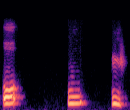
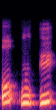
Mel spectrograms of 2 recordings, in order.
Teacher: le U est vraiment devant le ou est un peu plus au milieu et le O est vers le fond vers la gorge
